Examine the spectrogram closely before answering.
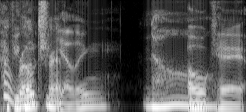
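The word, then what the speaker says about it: Jelling: Yelling? No. Okay. I won't say it right in the Danish way, but it's like the Yelling Stones where like that's great.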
